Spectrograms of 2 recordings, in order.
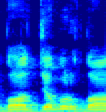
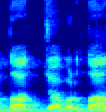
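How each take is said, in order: Both takes have the same delivery.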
